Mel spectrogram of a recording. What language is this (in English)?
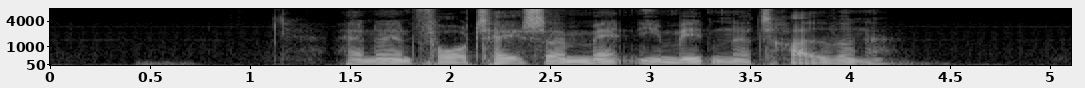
Danish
